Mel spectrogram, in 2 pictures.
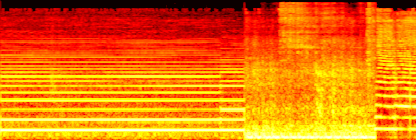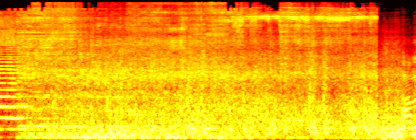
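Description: A train horn sounds in a long, loud steady blast on a rural Bangladesh line between Rangpur and Kurigram, then the departing train's engine rumble and rolling wheel clatter continue close by, with a second horn call midway.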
